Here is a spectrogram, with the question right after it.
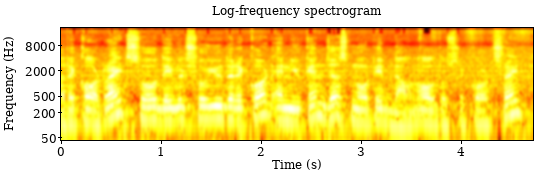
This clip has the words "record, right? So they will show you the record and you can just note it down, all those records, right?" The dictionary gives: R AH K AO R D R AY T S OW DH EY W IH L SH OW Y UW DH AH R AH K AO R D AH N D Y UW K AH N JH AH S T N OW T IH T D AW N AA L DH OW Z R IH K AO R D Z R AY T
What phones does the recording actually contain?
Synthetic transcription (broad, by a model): R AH K AO R D R AY T S OW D EY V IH L SH OW Y UW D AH R AH K AO R D AH N D Y UW K AH N JH AH S T N OW T IH T D AW N AA L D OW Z R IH K AO R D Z R AY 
